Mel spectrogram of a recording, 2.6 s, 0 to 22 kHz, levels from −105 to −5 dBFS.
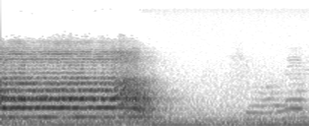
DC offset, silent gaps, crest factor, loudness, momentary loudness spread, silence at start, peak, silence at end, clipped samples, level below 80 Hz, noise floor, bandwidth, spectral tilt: under 0.1%; none; 14 dB; -32 LUFS; 23 LU; 0 s; -18 dBFS; 0 s; under 0.1%; -54 dBFS; -54 dBFS; 6.2 kHz; -6.5 dB/octave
